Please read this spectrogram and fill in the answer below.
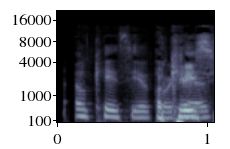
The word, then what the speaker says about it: Ocasio-Cortez: And of course, this is Alexandria Ocasio-Cortez. Did I say that right? – Ocasio-Cortez.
